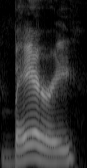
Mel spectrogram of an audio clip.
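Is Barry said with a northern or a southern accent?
southern. It is said with a southern US accent.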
